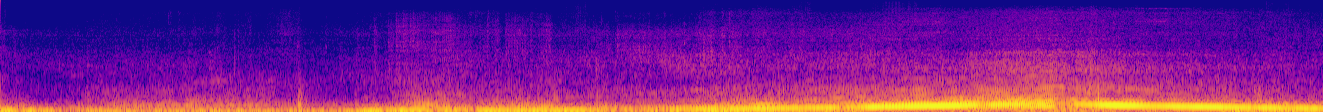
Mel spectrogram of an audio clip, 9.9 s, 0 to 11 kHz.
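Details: Honda S2000 after fixing a higher-rpm misfire, with heavy oil found: the engine note climbs cleanly and evenly through the revs with no stumble or popping, then drops smoothly, pulling healthily under load.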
